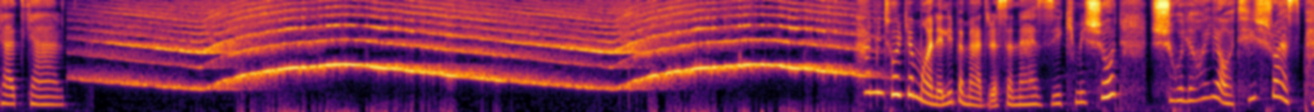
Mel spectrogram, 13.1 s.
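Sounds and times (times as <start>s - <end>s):
speech: 0.0s - 0.9s, 9.0s - 13.1s
fire engine siren: 0.7s - 8.8s.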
